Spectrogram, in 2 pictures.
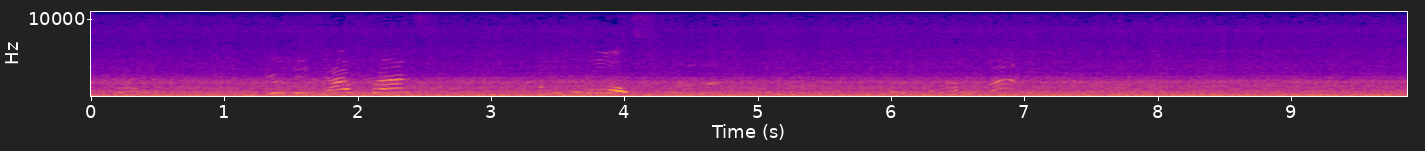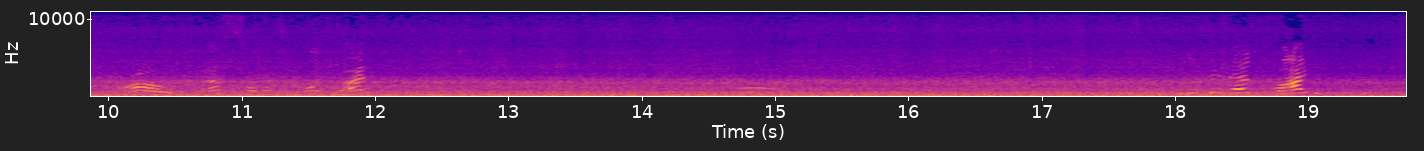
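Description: Elbow River rapids: fast white water running over rock, a steady, unbroken rush.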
